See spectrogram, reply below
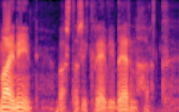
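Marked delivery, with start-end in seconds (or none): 0.0-0.5 "Vai niin?" higher and louder, falling; a detached, noncommittal "Vai niin?"; "Vai niin?" as a calm, icy brush-off; cool "vai niin". A narrator's reading. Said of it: "käyttäen tuota mainiota "vai niin".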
